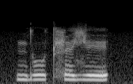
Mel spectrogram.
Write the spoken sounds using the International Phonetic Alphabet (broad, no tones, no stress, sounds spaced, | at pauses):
n d oː t ʂ ɛ ʑ e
